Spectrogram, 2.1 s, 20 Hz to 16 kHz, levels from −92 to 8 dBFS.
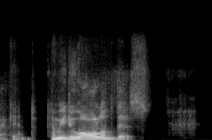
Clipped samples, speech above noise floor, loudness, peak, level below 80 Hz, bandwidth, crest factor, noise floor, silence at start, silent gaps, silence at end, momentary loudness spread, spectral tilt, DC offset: under 0.1%; 43 dB; -18 LUFS; -4 dBFS; -58 dBFS; 9.8 kHz; 16 dB; -62 dBFS; 0 s; none; 0.85 s; 17 LU; -8.5 dB/octave; under 0.1%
